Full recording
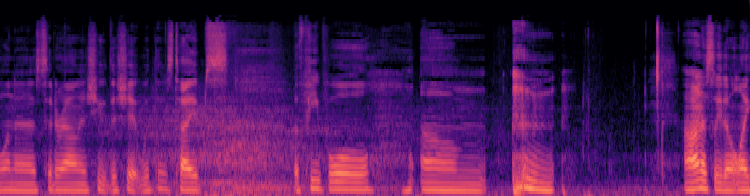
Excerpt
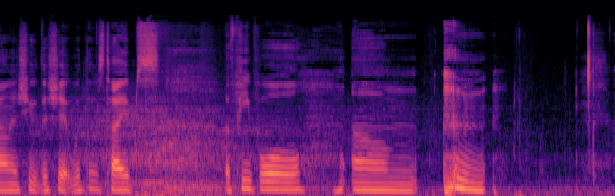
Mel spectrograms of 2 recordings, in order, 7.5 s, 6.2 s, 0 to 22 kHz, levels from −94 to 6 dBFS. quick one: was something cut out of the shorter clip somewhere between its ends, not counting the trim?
no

